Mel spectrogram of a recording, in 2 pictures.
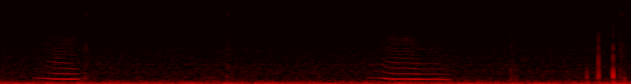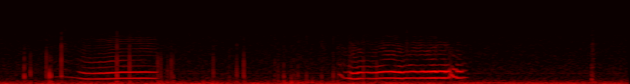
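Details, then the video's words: Pet cat dreaming and snoring while asleep: four soft, tonal mewing whimpers spread across the stretch, each lasting under a second, the later ones longer and slightly wavering, over a low steady indoor hum. "our cat is dreaming and snoring"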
